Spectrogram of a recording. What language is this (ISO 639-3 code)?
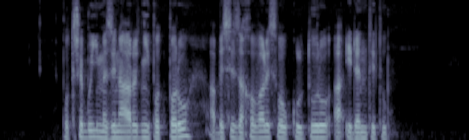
ces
